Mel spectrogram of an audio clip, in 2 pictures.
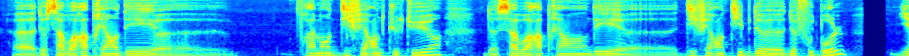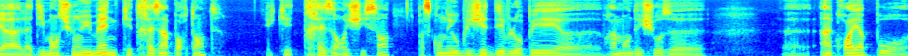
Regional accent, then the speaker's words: Meaux, Île-de-France, France; je suis originaire de Seine-et-Marne, de Meaux. Et ensuite, j'ai pas mal bougé.

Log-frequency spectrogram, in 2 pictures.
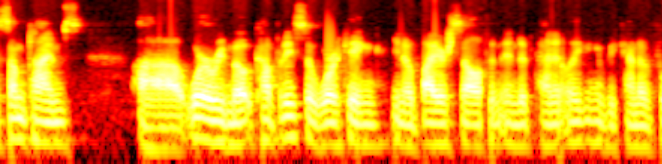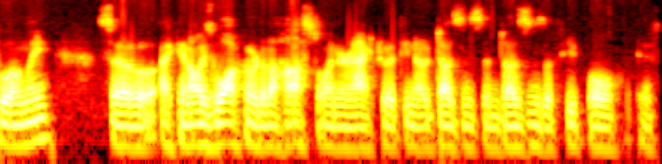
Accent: Tampa, Florida, United States; I grew up in Tampa, Florida, just outside of Tampa. And it was pretty traditional.

